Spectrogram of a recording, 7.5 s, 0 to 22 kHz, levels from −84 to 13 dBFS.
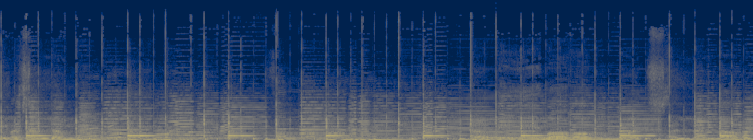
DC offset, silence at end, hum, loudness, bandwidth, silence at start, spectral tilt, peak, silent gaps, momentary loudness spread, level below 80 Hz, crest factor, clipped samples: under 0.1%; 0 s; none; -19 LUFS; over 20 kHz; 0 s; -5.5 dB/octave; -2 dBFS; none; 5 LU; -36 dBFS; 18 dB; under 0.1%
